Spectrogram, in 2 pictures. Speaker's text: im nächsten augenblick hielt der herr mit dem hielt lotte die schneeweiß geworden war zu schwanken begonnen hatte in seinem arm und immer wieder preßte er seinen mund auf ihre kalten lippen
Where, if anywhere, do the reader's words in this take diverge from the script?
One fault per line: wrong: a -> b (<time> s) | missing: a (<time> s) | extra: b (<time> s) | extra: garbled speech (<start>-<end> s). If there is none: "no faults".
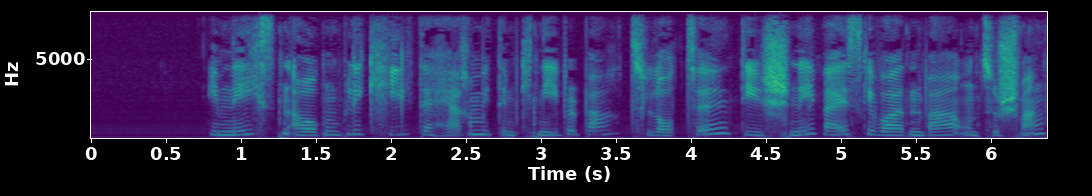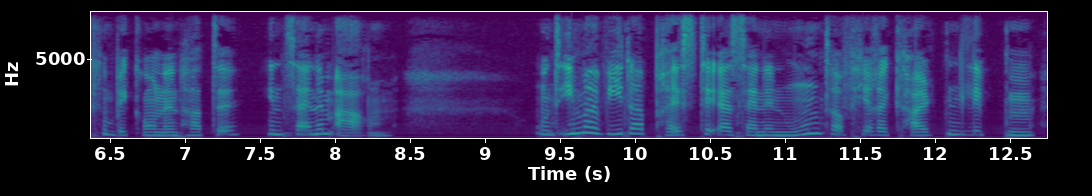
wrong: hielt -> knebelbart (2.9 s)
extra: und (5.8 s)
